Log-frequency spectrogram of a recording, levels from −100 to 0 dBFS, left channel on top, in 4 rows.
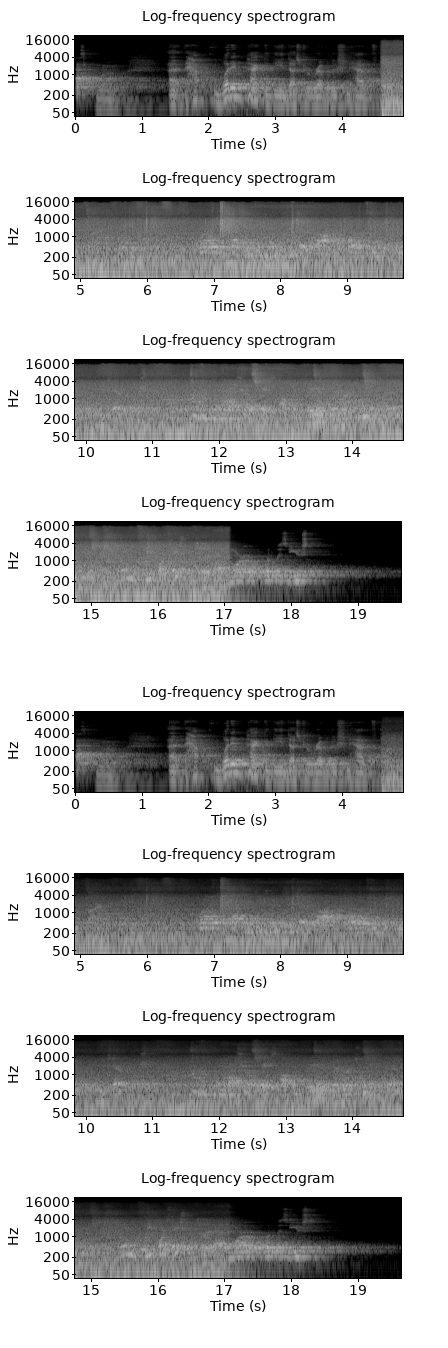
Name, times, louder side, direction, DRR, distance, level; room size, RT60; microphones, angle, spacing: voice 1, 0.3-5.6 11.0-11.5 14.9-15.2, right 1 dB, 10° right, 2 dB, 0.7 m, -45 dB
sound 1, 4.6-17.1, left 6 dB, 85° left, 0.4 m, -38 dB
voice 2, 6.7-11.0 12.0-14.8 15.4-18.2, left 1 dB, 45° left, 0 dB, 1.5 m, -39 dB
14.0 x 12.0 x 3.3 m, 2.3 s
head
